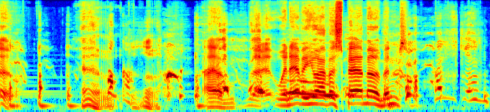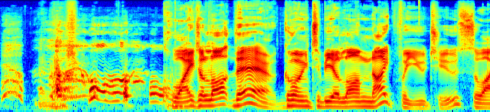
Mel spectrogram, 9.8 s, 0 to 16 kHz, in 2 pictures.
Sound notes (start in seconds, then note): 3.8 Mrs. Hud continues hacking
